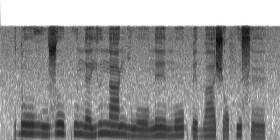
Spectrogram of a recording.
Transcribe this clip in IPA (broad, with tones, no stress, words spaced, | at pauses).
ɗoː˧ɣu˨ zo˦˨kʷɨ˧nɛ˨jɨ˦ naː˦ŋi˨woː˨neː˦˨ moː˧k͡pe˨ baː˧ʃɔ˨fɨ˦ sɛ̃˨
